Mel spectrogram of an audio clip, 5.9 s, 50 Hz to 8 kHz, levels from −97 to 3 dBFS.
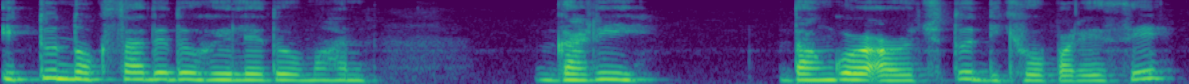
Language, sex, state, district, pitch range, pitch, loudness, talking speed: Nagamese, female, Nagaland, Kohima, 200-235 Hz, 215 Hz, -20 LUFS, 110 wpm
